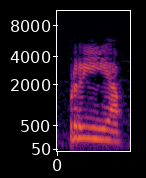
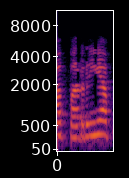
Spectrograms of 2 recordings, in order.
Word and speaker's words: เปรียบ: ป ระ กอ บอ เปรียบ ไม่ ได้ อ่าน ว่า ปะ เรียบ นะ คะ โน้ ท เสือ ตัว ที่ 5 คือ ตัว ตร.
